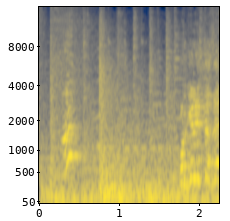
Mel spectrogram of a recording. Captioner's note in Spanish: Gemidos de ella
